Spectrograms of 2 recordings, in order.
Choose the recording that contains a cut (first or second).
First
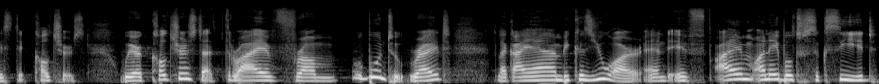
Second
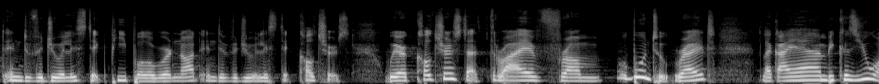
first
